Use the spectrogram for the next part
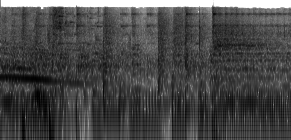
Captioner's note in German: Klirren; Dynamische Musik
